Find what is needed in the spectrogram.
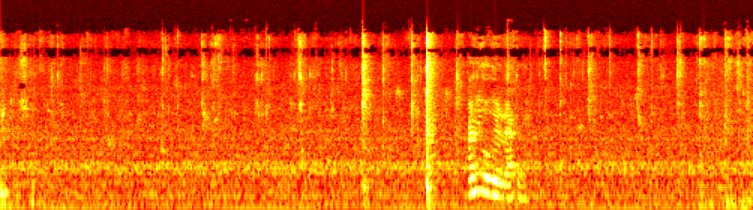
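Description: People eating nachos by hand: faint chewing and mouth sounds with scattered sharp clicks, the loudest a little before six seconds in. A brief voice sound falling in pitch, like a hum, comes at about six and a half seconds in.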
